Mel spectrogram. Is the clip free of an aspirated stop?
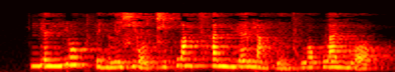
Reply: no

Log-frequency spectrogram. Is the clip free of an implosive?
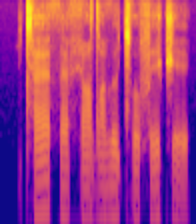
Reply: yes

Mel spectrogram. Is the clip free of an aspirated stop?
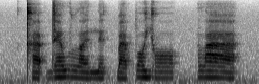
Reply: no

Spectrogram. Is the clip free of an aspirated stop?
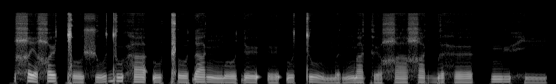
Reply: yes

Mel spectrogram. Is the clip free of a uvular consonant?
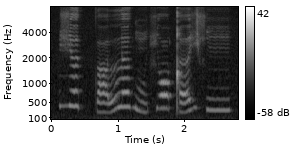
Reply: yes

